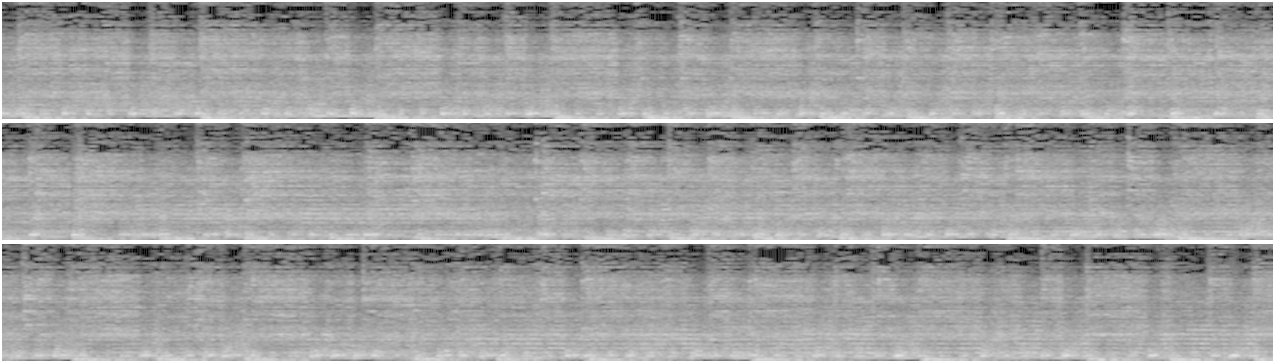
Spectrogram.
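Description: Kerala melam: chenda drums beating an even, driving rhythm under the continuous clash of ilathalam brass hand cymbals, loud and unbroken.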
